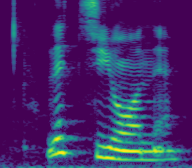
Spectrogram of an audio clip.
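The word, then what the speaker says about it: lezione: звук ДЗ дзукеро цукор Бачите коли вона стоїть в кі ой в середині слова і біля неї є голосна і виходи вона пом'якшеня як ц леціоне урок добре леціоне урок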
